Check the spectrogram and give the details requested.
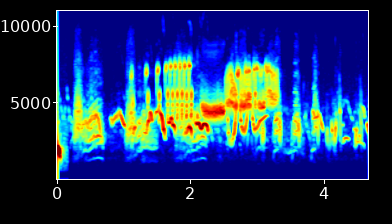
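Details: Hunting lesser grey shrike in Azerbaijan, starting with a sharp note, then a jumbled, rapid stream of squeaks, clicking rattles and a buzzy stretch before trailing off into scattered chirps.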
